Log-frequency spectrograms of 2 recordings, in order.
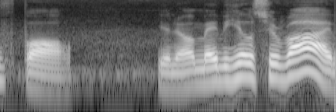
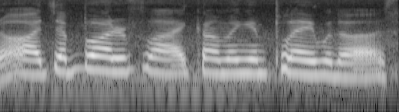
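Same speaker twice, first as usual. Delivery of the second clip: much higher, airy mock-naive voice; dreamy spiritual innocent; 8 semitones higher, 4 dB quieter than usual. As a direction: play a wide-eyed seeker marveling at a butterfly. Mocking a naive spiritual seeker.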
